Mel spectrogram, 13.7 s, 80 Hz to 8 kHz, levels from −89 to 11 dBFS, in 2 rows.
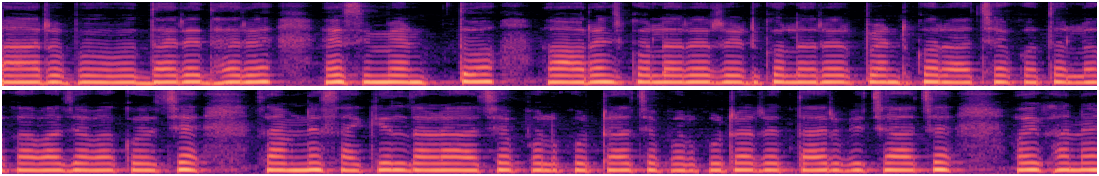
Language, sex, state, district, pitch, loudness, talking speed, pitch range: Bengali, female, West Bengal, Purulia, 230 Hz, -14 LUFS, 140 wpm, 225-235 Hz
